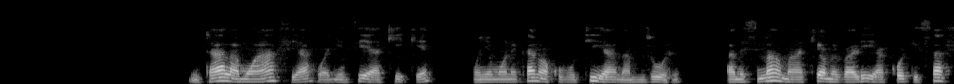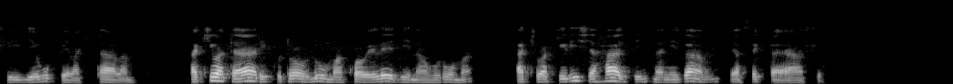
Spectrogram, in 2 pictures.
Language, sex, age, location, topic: Swahili, male, 25-35, Dar es Salaam, health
